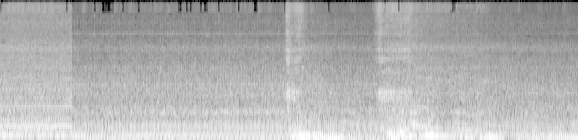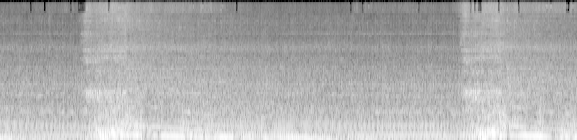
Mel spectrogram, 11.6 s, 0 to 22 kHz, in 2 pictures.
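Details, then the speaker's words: Toyota KE10 Corolla first run at about 2000 rpm for 10–15 minutes: steady fast idle with quick blips falling back smoothly, plus a sharp raspy edge. Exhaust leak, which sounds like it is at the front where the extractors meet the cylinder head. "so another thing we found on the running is that we have an exhaust leak so it sounds like it's coming from the front so where the extractors and the head meet"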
